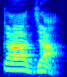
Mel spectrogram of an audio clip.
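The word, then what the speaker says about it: casa: তো এখানে কিন্তু টাইপিং এ ভুল হয়েছে সেটা হচ্ছে কাজ হয়ে গেছে এটা হবে কাজা উচ্চারণটা কি হবে কাজা ইলমিও কাজা আমার বাড়ি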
